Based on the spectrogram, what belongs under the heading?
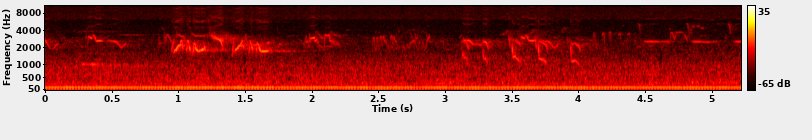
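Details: Bald eagle at the Decorah North nest, early morning, 25 April 2021, giving runs of quick, high chittering notes that bend and fall, clustered in bursts, with a constant low hum underneath.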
